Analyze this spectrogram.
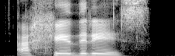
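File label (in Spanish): "ajedrez", Spanish, female, slow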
